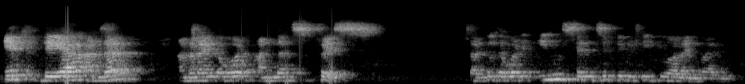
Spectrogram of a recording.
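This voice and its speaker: Bright-voiced Indian teacher in an echoey classroom. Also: male voice, sits high, normal speed, slight background noise. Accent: Indian English. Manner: quizzes students, mixes in Hindi phrases. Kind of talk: classroom lecture. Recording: echoey room, distant mic, dull sound.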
